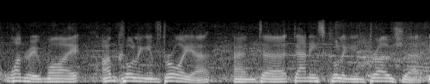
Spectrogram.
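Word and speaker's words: Broja: He plays internationally for Albania, and the reason he wants to be called Breuer is because that's how they say it in Albania.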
